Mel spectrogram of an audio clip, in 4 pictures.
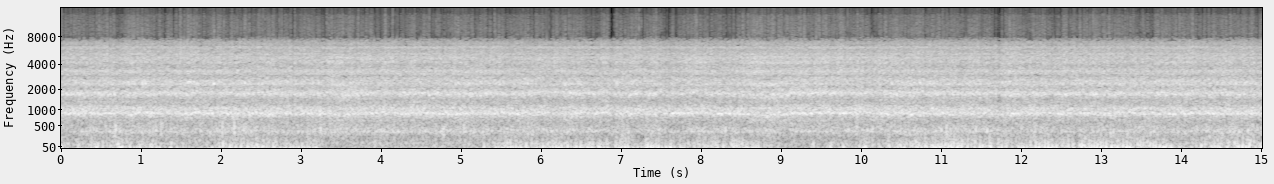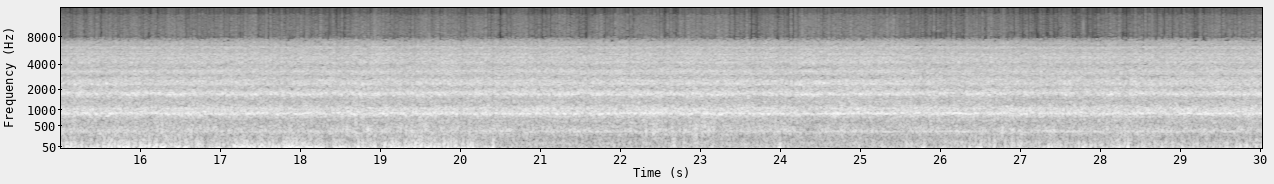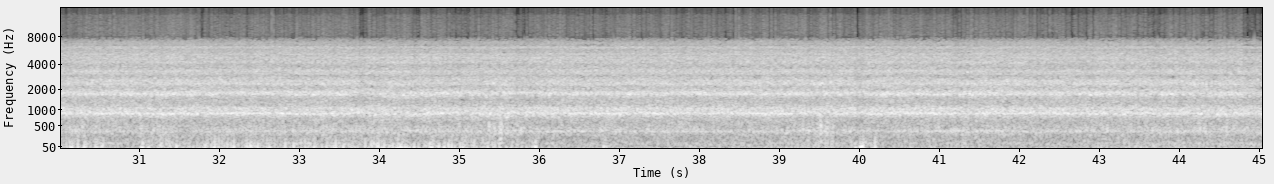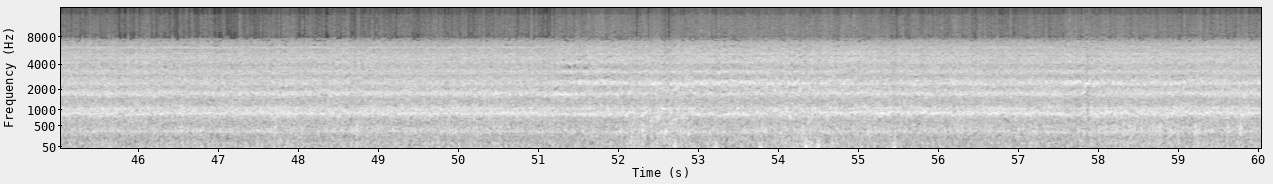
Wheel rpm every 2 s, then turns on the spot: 230, 230, 230, 230, 230, 230, 230, 230, 240, 230, 230, 230, 230, 230, 240, 230, 230, 220, 230, 230, 230, 230, 230, 230, 230, 230, 210, 230, 230, 230.
none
